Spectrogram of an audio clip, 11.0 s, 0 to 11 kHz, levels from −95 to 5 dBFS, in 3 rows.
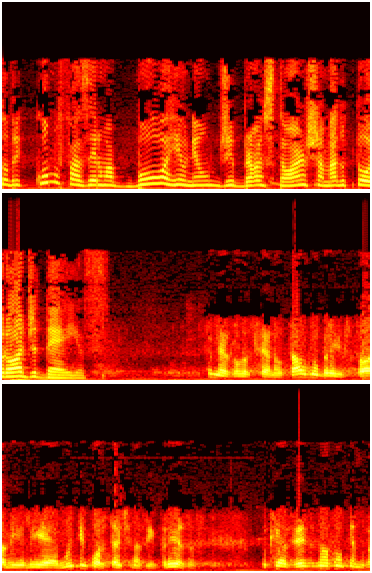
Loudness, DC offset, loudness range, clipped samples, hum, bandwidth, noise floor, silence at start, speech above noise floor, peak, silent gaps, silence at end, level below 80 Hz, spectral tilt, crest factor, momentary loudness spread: -15 LUFS; under 0.1%; 2 LU; under 0.1%; none; 8 kHz; -47 dBFS; 0 s; 32 dB; 0 dBFS; none; 0 s; -44 dBFS; -4 dB/octave; 16 dB; 8 LU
